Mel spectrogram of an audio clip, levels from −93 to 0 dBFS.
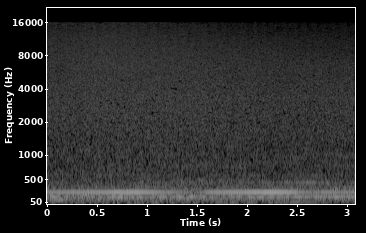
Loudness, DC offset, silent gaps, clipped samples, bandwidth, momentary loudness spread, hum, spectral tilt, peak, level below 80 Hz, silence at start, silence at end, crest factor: -44 LUFS; under 0.1%; none; under 0.1%; 16.5 kHz; 5 LU; none; -4.5 dB/octave; -32 dBFS; -66 dBFS; 0 s; 0 s; 12 dB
